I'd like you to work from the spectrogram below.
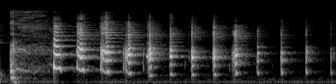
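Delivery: high forced laugh; fake laugh. Shown as a demonstration. Showing friends how to fake-laugh at a joke. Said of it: "Do this like me".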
